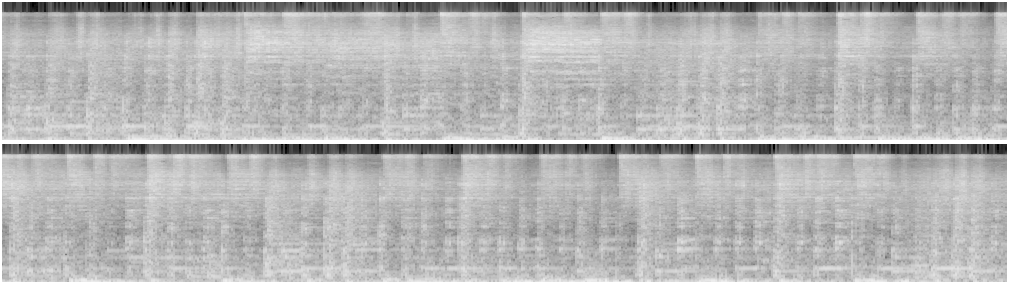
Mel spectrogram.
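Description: Live band music: a drum kit with bass drum and snare keeping a steady, busy beat under bass and other instruments, with no singing.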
